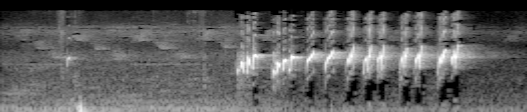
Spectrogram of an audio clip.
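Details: Sooty-headed bulbul singing an energetic song used for luring and tutoring other birds: a quick run of about ten bright, rising whistled notes repeated several times a second, after a soft faint chirp.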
